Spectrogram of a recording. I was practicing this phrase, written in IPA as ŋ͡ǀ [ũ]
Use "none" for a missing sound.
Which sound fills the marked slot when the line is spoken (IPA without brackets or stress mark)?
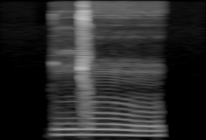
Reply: ũ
